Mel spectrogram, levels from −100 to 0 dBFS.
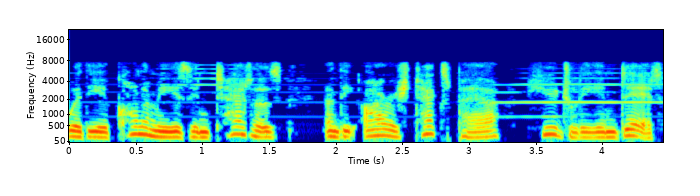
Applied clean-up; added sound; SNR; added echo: classical method spectral subtraction.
